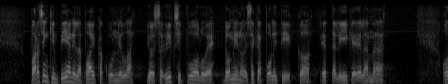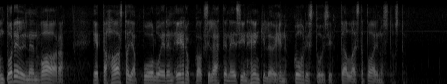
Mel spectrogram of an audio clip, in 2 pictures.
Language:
Finnish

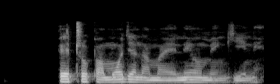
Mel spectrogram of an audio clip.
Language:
Swahili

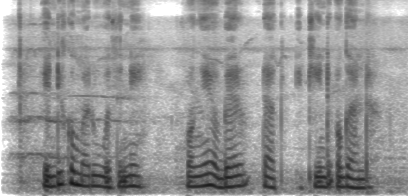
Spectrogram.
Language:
Luo (Kenya and Tanzania)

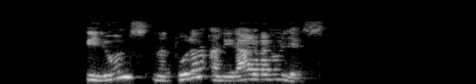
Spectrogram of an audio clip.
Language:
Catalan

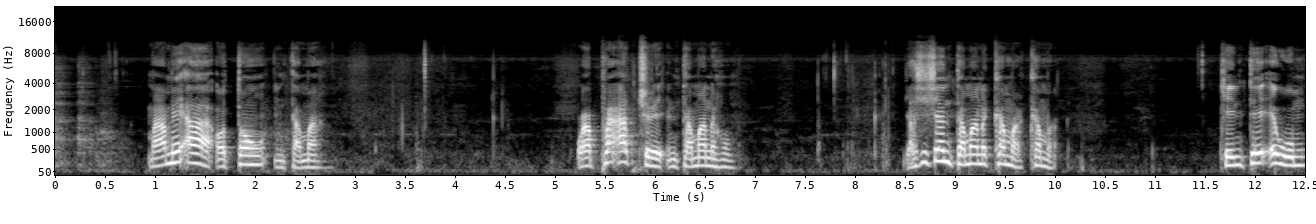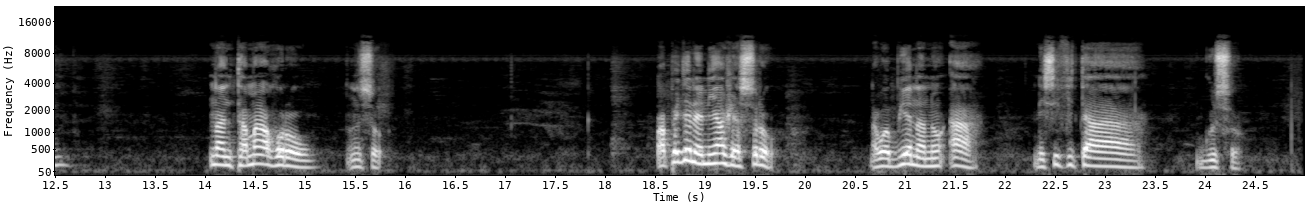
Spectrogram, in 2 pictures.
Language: Akan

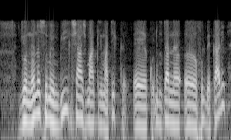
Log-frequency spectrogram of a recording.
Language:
Fula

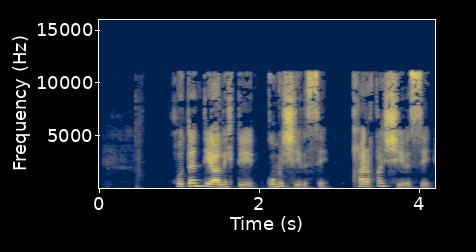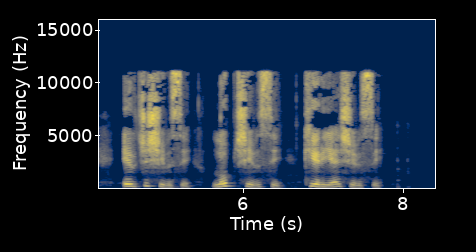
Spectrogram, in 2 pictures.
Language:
Uyghur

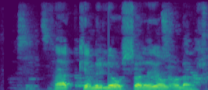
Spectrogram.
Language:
Icelandic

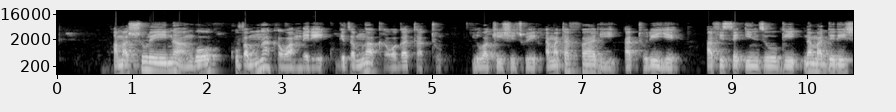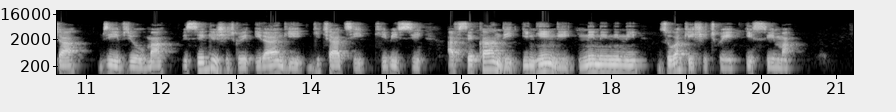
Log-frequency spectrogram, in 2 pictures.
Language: Rundi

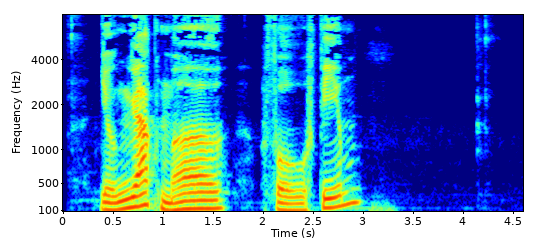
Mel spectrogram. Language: Vietnamese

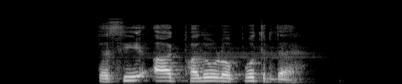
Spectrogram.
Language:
Phalura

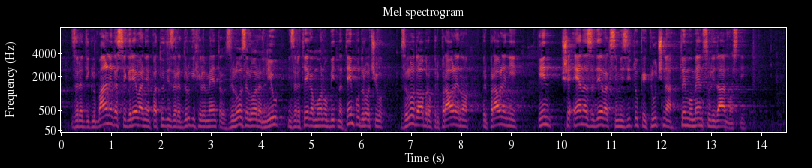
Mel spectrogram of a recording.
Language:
Slovenian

